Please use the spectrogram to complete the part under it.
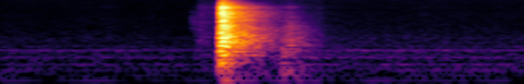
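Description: A booklet lands on the floor with a slap.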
